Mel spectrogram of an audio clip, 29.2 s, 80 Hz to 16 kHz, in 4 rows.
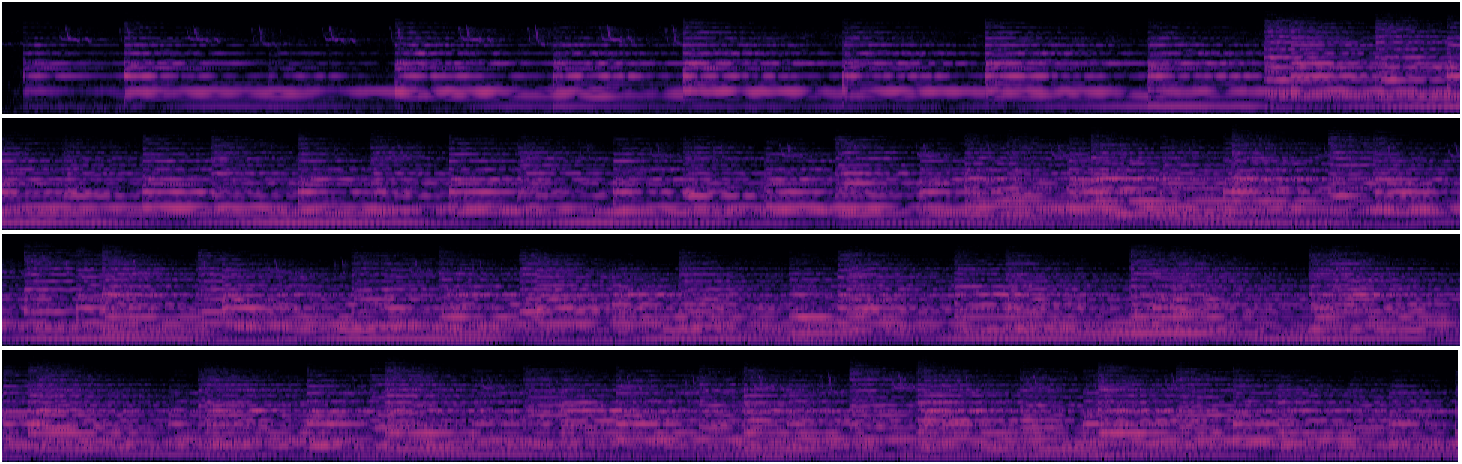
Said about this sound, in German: Es ist 12 Uhr. Das Mittagsläuten kommt heute von der evangelisch-lutherischen Erlöserkirche im oberpfälzischen Tirschenreuth.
